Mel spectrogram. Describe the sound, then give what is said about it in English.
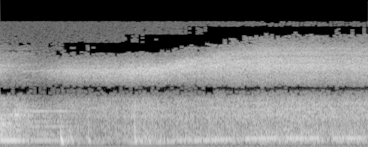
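A supercharged cosmic surface car engine, filled with super fuel, roars steadily: a dense, hissing drone with a high whine layered over a low rumble, holding constant and loud throughout with no voices. “Boy, that cosmic surface car is really roaring now.”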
